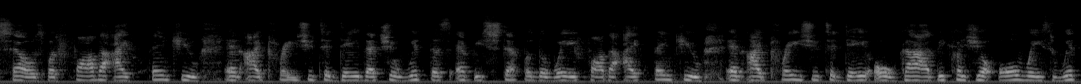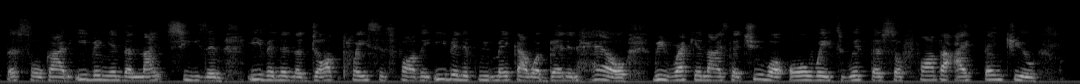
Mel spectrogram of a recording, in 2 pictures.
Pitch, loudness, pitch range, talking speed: 190 Hz, -35 LUFS, 175-200 Hz, 190 wpm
